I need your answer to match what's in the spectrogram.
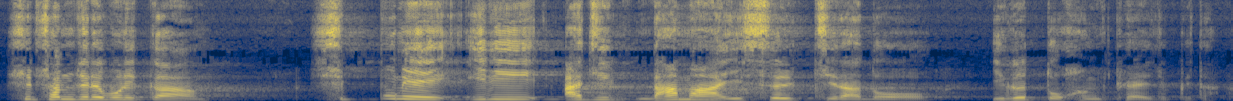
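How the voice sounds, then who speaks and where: Male pastor, high-pitched, lively sermon delivery, long church reverb. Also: moderate pace. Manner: animated, acts out quoted voices with big swings of loudness. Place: church sanctuary.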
